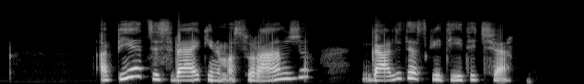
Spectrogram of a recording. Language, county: Lithuanian, Telšiai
